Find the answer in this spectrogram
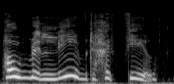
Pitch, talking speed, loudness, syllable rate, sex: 285 Hz, 135 wpm, -16 LUFS, 4.0 syllables/s, female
